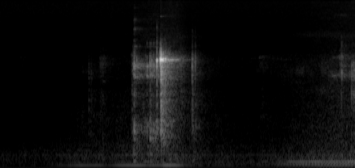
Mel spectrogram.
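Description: A small metal piping tip being picked up and handled: a brief clatter of small metallic clinks about two seconds in, peaking in one sharp click.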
